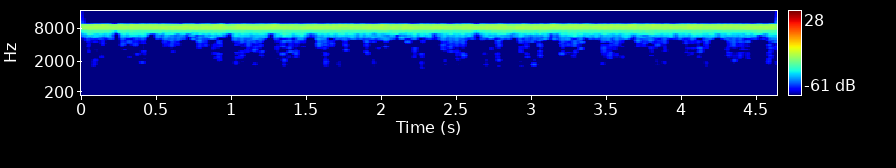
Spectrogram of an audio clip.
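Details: Meadow katydid from a 2020 Korean insect sound collection: a steady, very high-pitched hiss held without a break, with fainter rapid ticking and clicking scattered beneath it throughout.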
